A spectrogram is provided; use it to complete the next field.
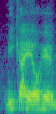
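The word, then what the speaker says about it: Mi'chael Harris: My Facebook is Michael Mikyel Harris rather Mika Harris which is spelled Michael but pronounced Mika by M I apostrophe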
